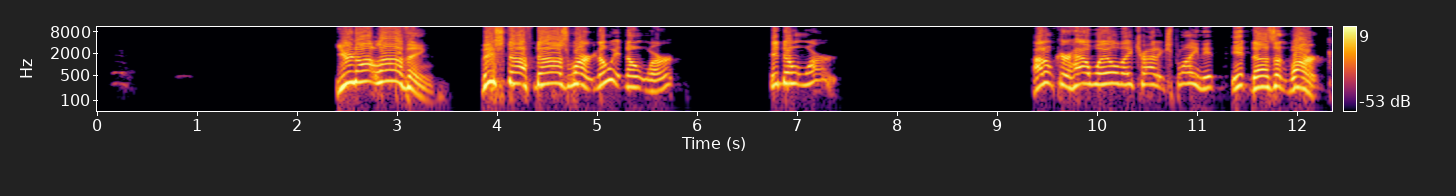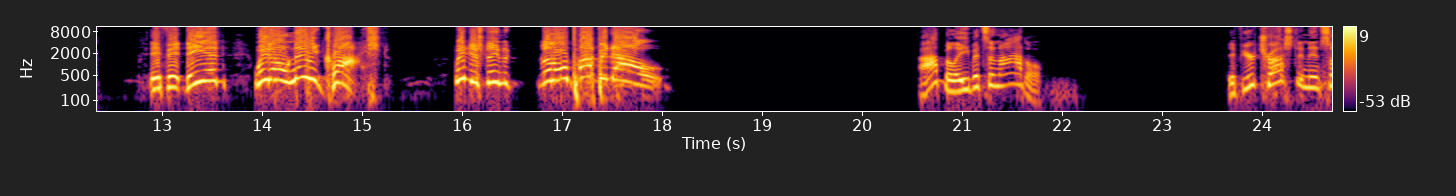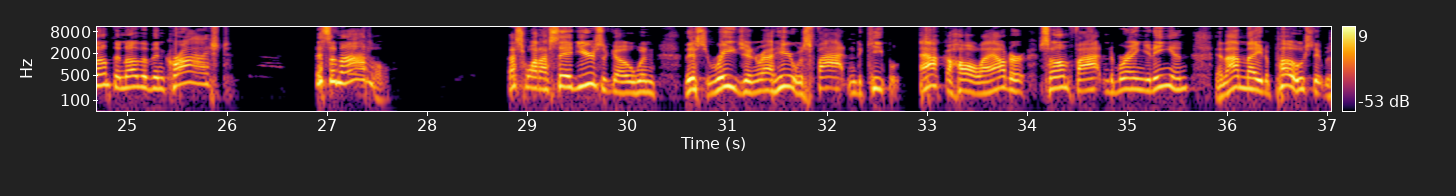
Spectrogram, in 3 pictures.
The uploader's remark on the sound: Live Sunday Morning Service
